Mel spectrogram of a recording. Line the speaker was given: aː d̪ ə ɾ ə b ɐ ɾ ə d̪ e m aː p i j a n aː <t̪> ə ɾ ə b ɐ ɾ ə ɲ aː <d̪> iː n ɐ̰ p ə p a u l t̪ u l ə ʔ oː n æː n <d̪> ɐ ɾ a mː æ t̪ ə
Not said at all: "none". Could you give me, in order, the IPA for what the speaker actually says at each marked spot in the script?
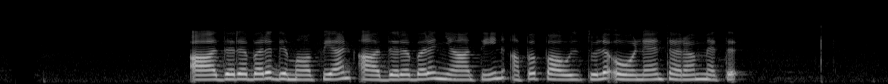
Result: d̪, t̪, t̪

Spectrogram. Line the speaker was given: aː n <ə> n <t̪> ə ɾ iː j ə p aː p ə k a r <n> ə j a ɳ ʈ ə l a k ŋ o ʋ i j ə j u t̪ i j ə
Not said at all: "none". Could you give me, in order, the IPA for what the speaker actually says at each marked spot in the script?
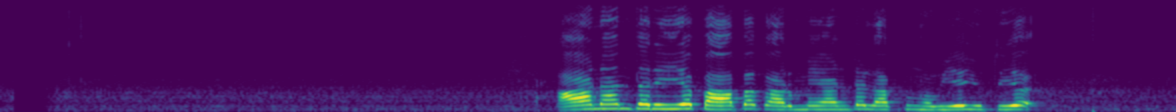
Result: a, t̪, m

